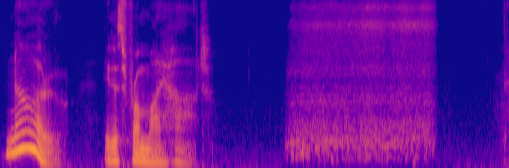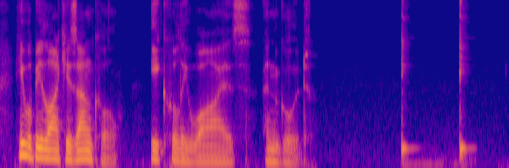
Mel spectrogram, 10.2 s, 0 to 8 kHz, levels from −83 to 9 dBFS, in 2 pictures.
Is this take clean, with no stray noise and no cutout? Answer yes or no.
no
